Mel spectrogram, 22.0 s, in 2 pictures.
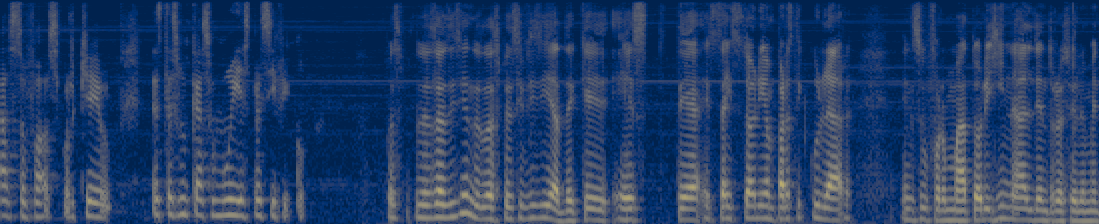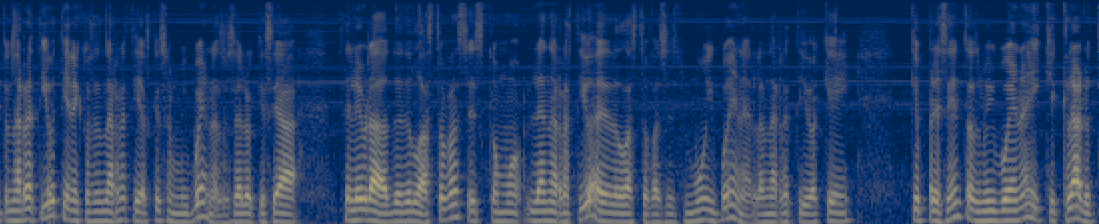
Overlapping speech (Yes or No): No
